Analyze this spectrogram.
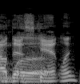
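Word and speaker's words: Valdes-Scantling: Valdez Scantling.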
